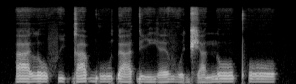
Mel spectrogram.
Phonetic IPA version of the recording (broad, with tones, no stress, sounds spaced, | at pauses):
a˨ l o˨ f i˨ ɡ a˨˦ b uː˨ ɗ a˨ ɗ i˨ j ɛ˨˦ v ʊ˨ d͡ʒ a˨ n oː˦ pʰ oː˦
